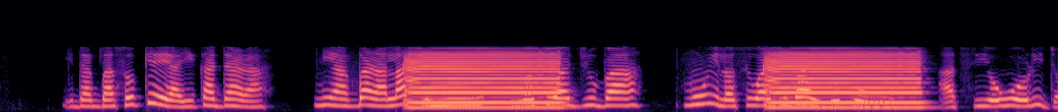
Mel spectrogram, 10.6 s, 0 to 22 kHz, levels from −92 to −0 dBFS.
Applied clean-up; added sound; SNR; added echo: neural mask model RNNoise.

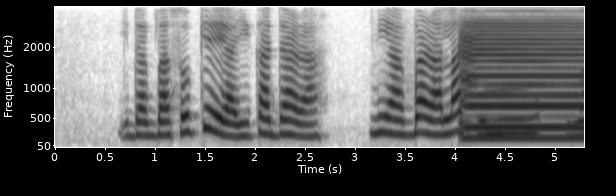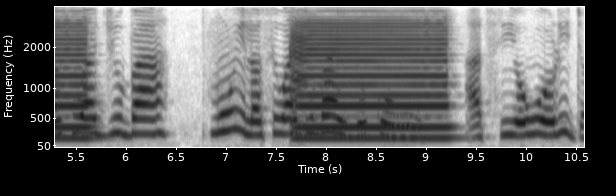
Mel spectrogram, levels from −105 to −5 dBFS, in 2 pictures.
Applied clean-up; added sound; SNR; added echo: none; Wind instrument, woodwind instrument; -3 dB; none.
